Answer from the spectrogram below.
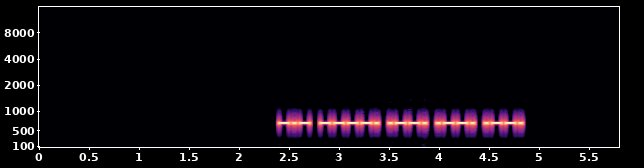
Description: Morse code, heard as a keyed tone, about 34 wpm, 700 Hz. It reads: K9PPP
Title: USA Call Signs - 5 Characters - Repeated 3x - 35wpm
